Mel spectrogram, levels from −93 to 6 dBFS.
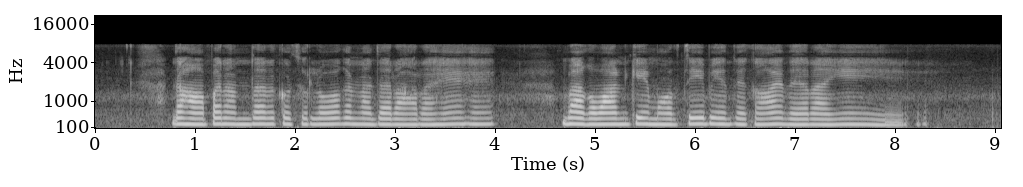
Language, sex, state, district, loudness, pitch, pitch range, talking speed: Hindi, female, Rajasthan, Jaipur, -17 LUFS, 195 Hz, 190-205 Hz, 110 wpm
